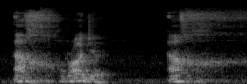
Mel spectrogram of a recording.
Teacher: لخروج الخاء يندفع الهواء فيمر ما بين الوترين غير زامر لتباعد ما بين الوترين. حتى إذا وصل الهواء إلى الفم اصطدم أيضا، ارتفع أقصى اللسان حتى يكاد يمس أصل اللهاء، فتكونت هذه المنطقة الرخوة وجبر الهواء وكسر وتراجع، لكنه يريد أن يمر فحدثت المزاحمة. · لكن الفرق بين الغين والخاء أن الاحتكاك والمزاحمة مع الخاء أشد ووقعه أخشن وأجف، وهذا ما نلحظه. أخرج، أخ، تسمع احتكاك أشد وخشونة أشد وبها جفاف · كلما زحم الهواء من هذه المنطقة الرخوة وهو يصر ويستمر في الاندفاع، هذه المزاحمة هي ما نسمعها صوت الخاء. لكن الفرق بين الغين والخاء أن الاحتكاك والمزاحمة مع الخاء أشد ووقعه أخشن وأجف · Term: الخاء مهموسة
